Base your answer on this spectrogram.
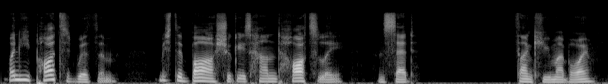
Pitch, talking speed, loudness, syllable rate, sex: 140 Hz, 170 wpm, -21 LUFS, 4.7 syllables/s, male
